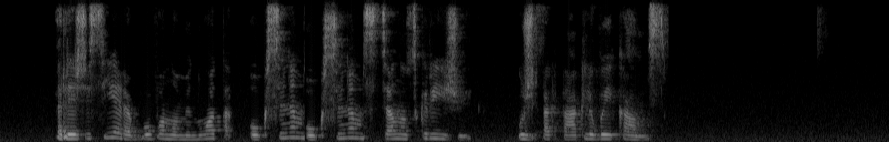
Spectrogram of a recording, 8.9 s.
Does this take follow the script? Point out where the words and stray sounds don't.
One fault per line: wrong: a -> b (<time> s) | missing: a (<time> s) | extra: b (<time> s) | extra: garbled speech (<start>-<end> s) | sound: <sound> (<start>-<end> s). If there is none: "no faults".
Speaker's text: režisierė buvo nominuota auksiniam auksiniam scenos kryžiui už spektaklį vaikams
no faults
